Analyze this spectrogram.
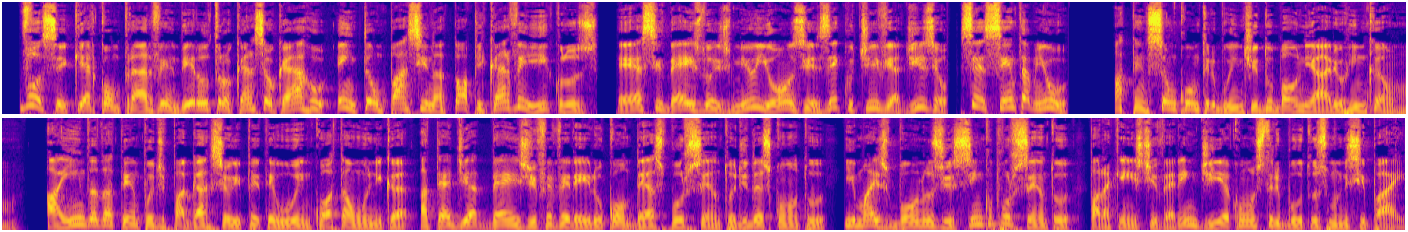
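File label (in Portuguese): VOZES MASCULINAS, Padrão Institucional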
